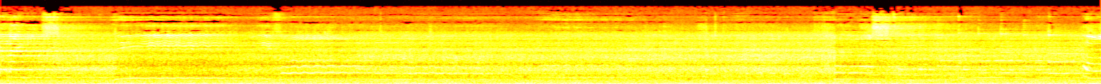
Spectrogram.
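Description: A woman singing a slow ballad with band backing, holding long notes with vibrato, over a steady low hum.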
